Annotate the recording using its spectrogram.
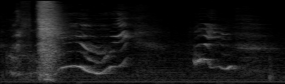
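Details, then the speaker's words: One sudden, loud, explosive sneeze followed by startled exclamations and remarks about something flying out of the nose, with faint room hum underneath; a single ordinary sneeze. "oh Jesus Oh you gave me the sneezes I did not give I called something flying out of your nose"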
